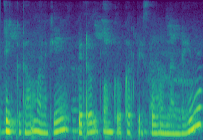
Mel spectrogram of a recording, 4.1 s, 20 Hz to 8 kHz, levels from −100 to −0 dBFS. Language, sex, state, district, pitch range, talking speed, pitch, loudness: Telugu, female, Andhra Pradesh, Annamaya, 185-220 Hz, 90 wpm, 200 Hz, -22 LUFS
